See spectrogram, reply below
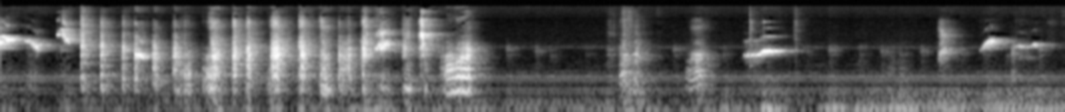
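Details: Javan myna, a young six-month-old talking bird, starting with a fast series of rhythmic harsh chatters, then scattered squawks and two short upslurred whistles over a low background hum.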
